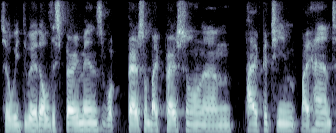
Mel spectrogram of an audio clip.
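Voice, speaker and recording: A man speaks at a moderate pace with hardly any pauses, his pitch medium. His tone is dark and mellow, and his intonation stays flat and monotone. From Colombia. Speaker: biotech entrepreneur and scientist. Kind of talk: interview. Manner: halting.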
